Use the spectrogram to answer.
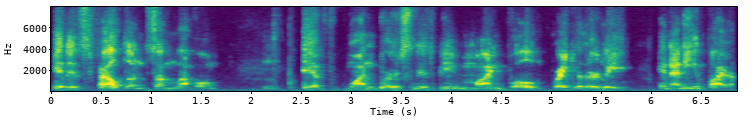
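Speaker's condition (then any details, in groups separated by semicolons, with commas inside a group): Laryngectomy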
